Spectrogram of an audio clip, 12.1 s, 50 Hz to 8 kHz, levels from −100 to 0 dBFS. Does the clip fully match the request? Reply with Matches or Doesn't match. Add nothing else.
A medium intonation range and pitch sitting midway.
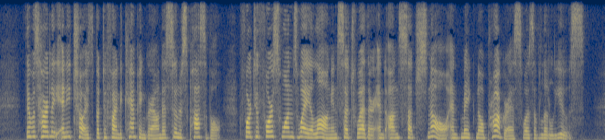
Doesn't match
